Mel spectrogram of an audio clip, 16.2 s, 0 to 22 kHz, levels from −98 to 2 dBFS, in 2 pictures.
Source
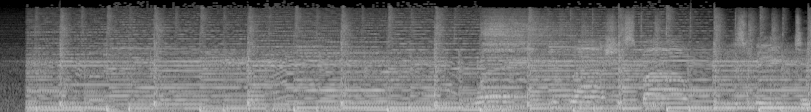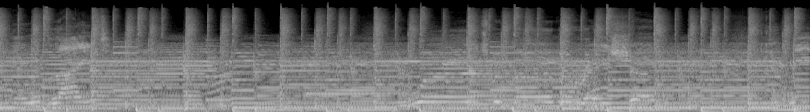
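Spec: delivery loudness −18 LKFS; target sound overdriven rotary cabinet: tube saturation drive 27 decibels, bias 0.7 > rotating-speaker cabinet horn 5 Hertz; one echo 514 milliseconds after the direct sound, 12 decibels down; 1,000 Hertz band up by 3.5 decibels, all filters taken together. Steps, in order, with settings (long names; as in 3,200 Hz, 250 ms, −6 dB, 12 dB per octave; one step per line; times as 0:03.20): parametric band 1,000 Hz +4.5 dB
single-tap delay 514 ms −12 dB
tube saturation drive 27 dB, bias 0.7
rotating-speaker cabinet horn 5 Hz
level +14.5 dB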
